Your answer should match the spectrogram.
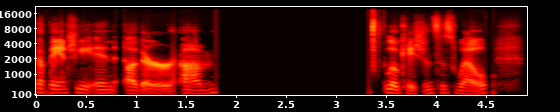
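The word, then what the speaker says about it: bean sidhe: It shows that it's spelled bean and then S with a specific type of IDHE. But this is actually, I mean, it's the word it's banshee. It's literally banshee. So But it's spelled different. Yeah, it's just spelled different.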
